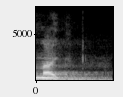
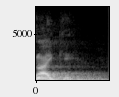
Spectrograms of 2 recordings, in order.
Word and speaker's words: Nike: Cuando tú ves el símbolo, viene a tu cabeza, es una marca, es Nike, se pronuncia correctamente. Nosotros decimos Nike, pero es Nike.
